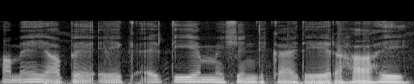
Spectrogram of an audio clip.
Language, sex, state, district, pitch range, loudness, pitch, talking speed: Hindi, male, Arunachal Pradesh, Lower Dibang Valley, 90-105 Hz, -18 LUFS, 95 Hz, 145 wpm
